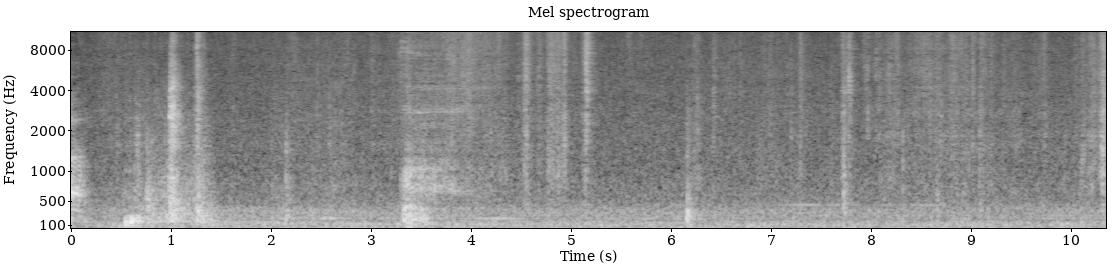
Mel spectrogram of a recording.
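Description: Work gloves being pulled on and fitted: handling and rustling of the gloves with a few light knocks and clicks against the bench.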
